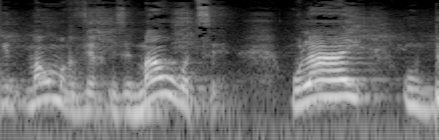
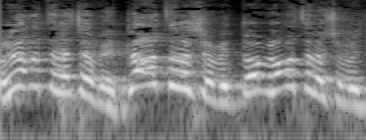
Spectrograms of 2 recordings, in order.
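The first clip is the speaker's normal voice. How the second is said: loud, high-pitched mock tantrum; defiant child; 10 semitones higher, 5 dB louder, faster than usual. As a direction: act a kid refusing in front of everyone. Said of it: "הוא אומר". (ילד מתעקש בקול רם וגבוה)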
